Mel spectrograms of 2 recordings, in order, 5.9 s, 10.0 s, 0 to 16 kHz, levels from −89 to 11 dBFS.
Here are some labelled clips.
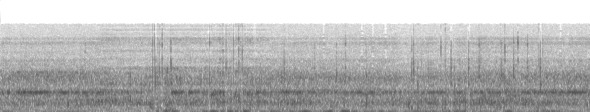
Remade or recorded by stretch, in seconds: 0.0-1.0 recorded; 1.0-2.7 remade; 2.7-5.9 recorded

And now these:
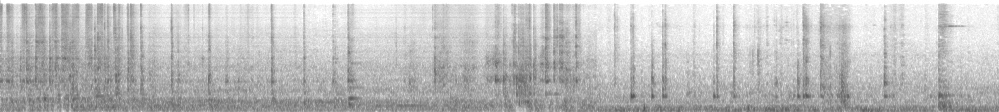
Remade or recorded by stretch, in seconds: 0.0-3.0 remade; 3.0-3.4 recorded; 3.4-5.8 remade; 5.8-10.0 recorded

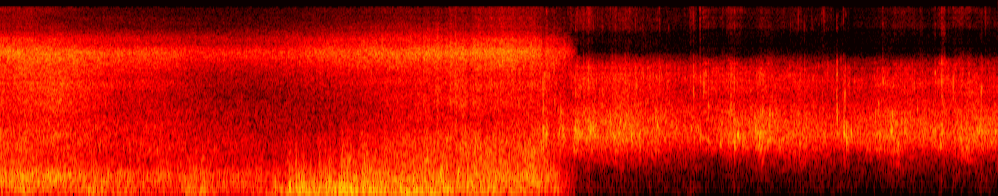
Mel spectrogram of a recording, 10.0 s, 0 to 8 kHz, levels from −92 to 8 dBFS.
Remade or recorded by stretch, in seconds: 0.0-0.7 remade; 0.7-3.5 recorded; 3.5-4.1 remade; 4.1-7.0 recorded; 7.0-7.9 remade; 7.9-8.5 recorded; 8.5-10.0 remade

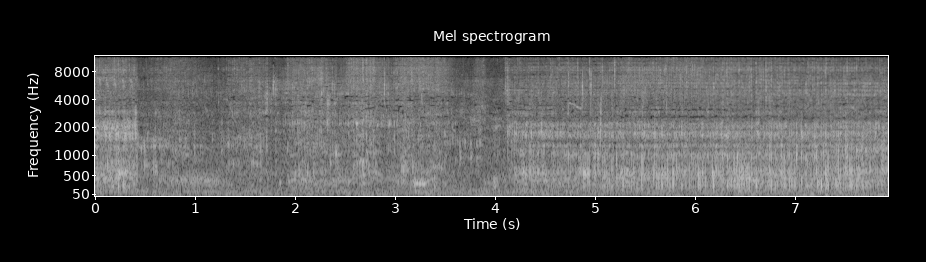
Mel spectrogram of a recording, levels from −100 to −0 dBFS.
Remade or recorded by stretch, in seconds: 0.0-6.0 recorded; 6.0-7.9 remade

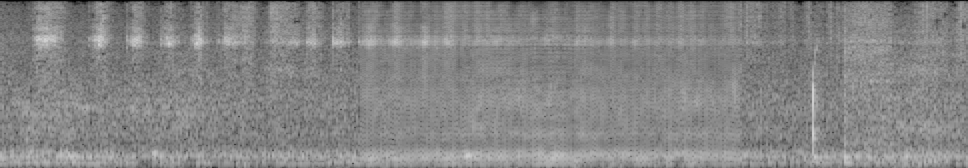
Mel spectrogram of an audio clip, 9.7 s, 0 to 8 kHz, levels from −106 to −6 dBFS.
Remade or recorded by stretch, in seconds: 0.0-3.6 recorded; 3.6-7.4 remade; 7.4-9.7 recorded

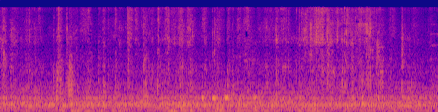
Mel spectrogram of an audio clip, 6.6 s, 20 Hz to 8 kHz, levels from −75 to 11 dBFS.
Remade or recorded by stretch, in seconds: 0.0-0.4 recorded; 0.4-2.7 remade; 2.7-3.8 recorded; 3.8-6.6 remade

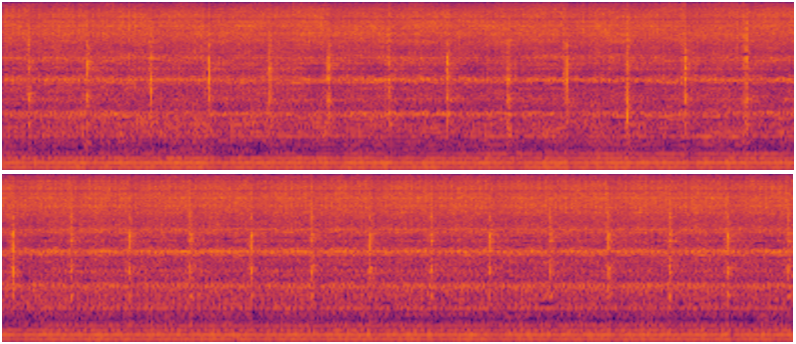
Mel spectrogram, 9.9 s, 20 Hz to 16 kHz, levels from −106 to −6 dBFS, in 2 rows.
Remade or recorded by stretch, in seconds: 0.0-0.7 recorded; 0.7-5.2 remade; 5.2-9.9 recorded

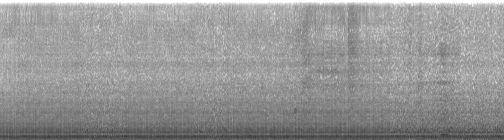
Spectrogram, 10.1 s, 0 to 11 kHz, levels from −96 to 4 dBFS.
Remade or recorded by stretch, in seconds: 0.0-1.6 remade; 1.6-2.5 recorded; 2.5-3.9 remade; 3.9-4.5 recorded; 4.5-7.8 remade; 7.8-10.1 recorded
